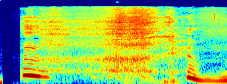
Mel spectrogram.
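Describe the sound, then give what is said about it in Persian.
A person yawns with a voiced opening that drops in pitch and then a long breathy exhale. It ends in a lower, falling groan-like tone. “صدای خمیازه بود. بله، خمیازه یا صدای فاجعه کشیدن.”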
